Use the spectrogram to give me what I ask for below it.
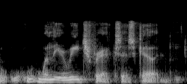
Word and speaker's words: xs:code: We, we pronounce yeah, we pronounce it access code, like access code.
